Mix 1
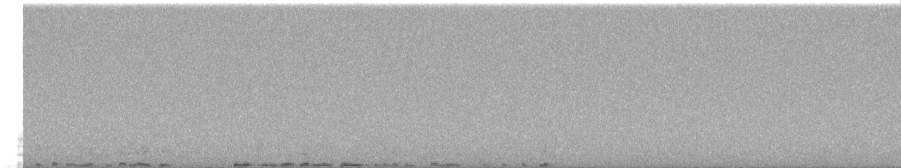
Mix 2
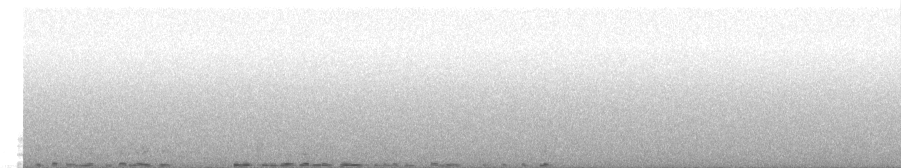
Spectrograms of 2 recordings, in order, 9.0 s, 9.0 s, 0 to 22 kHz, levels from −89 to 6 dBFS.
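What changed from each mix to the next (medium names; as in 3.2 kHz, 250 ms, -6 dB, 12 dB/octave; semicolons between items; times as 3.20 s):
master: add distance through air 93 m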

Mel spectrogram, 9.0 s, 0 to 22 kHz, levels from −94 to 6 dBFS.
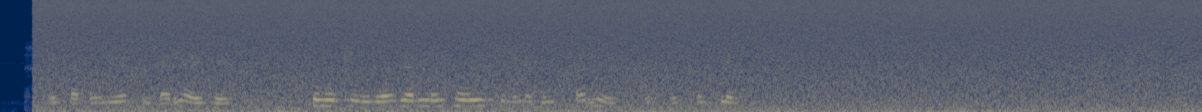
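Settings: master: remove distance through air 93 m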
